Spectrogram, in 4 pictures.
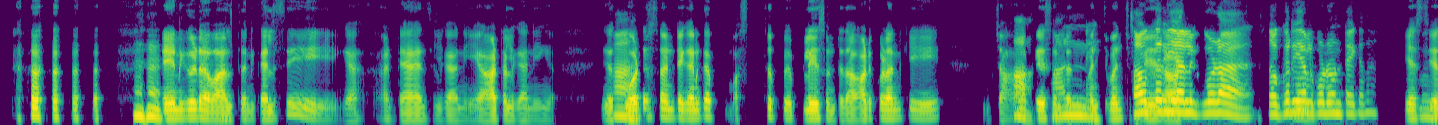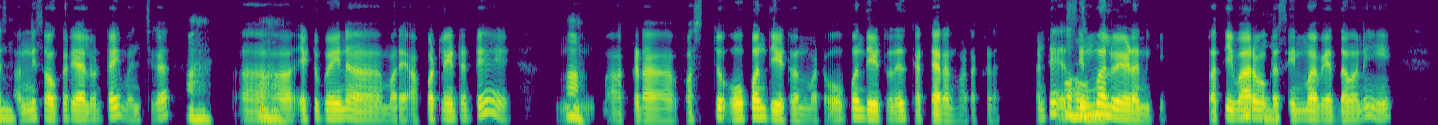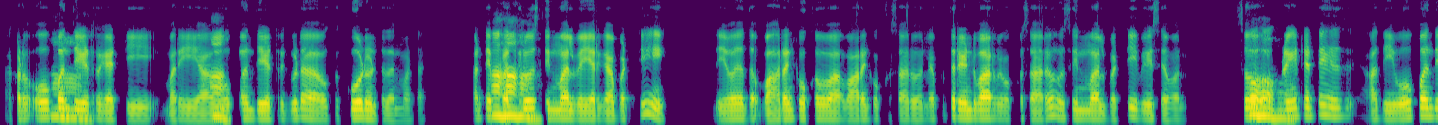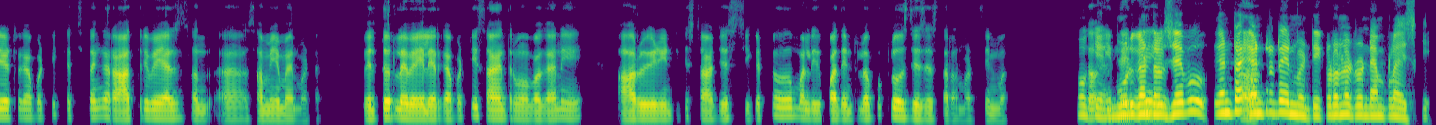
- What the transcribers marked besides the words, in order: laugh; chuckle; in English: "కోటర్స్"; in English: "ప్లేస్"; in English: "ప్లేస్"; in English: "ప్లే"; in English: "యస్! యస్!"; in English: "ఫస్ట్ ఓపెన్ థియేటర్"; in English: "ఓపెన్ థియేటర్"; in English: "ఓపెన్ థియేటర్"; in English: "ఓపెన్ థియేటర్‌కి"; in English: "కోడ్"; in English: "సో"; in English: "ఓపెన్ థియేటర్"; in English: "స్టార్ట్"; in English: "క్లోజ్"; in English: "సో"; in English: "ఎంటర్టైన్మెంట్"; in English: "ఎంప్లాయిస్‌కి"
- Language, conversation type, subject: Telugu, podcast, కొత్త చోటుకు వెళ్లినప్పుడు మీరు కొత్త స్నేహితులను ఎలా చేసుకుంటారు?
